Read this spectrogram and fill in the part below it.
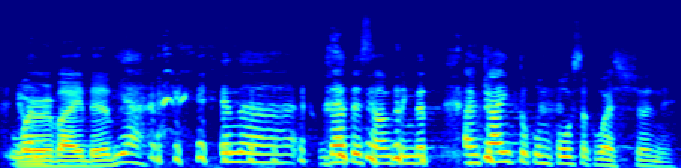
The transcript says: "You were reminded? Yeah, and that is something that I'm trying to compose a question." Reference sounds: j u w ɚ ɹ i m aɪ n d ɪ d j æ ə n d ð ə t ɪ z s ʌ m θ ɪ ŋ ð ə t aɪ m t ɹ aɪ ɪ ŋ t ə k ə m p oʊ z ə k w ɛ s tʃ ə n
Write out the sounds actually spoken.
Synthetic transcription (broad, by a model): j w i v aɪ d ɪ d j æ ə n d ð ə t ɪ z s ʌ m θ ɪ ŋ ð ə t aɪ m t ɹ aɪ ɪ ŋ t ə k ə m p oʊ s ə k w ɛ s tʃ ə n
